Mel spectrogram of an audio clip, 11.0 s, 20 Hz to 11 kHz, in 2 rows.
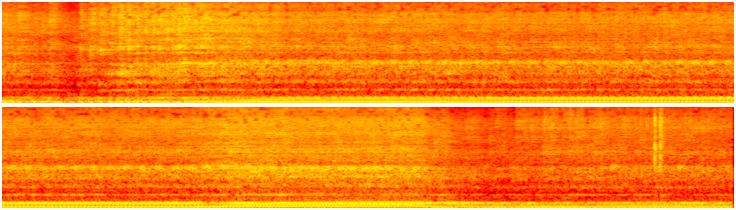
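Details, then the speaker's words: $200 station wagon just fitted with a new GMC Typhoon/Syclone turbocharger, first start after pre-priming oil: clean blip and return to steady smooth idle, no hiss, whistle or knock. Normal idle and revving. "[Music] ah that sounds cool [Music] [Music] that was pretty cool check for oil leaks doesn't look like it"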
